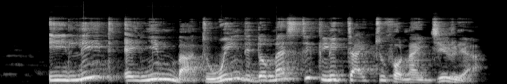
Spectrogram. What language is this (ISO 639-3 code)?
pcm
